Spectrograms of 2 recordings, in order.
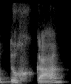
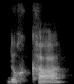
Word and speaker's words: dukkha: Entonces, la palabra dukkha, tiene una H ahí, se pronuncia como dukkha, dukkha, ¿ok?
